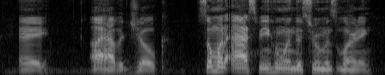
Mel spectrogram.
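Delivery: very low, flat, unbroken deadpan monotone drone. Describing a to-the-point teacher telling a joke, in Mister O's low monotone. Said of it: "He spoke in a low monotone voice".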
